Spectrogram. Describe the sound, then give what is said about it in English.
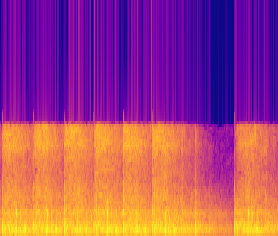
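Multiple gunshots ring out in a recorded clip of a real shooting: a run of sharp cracking pops at a fairly even pace over loud, harsh noise, then a brief gap before one last shot. “That's the actual shooting. There are multiple shots fired”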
